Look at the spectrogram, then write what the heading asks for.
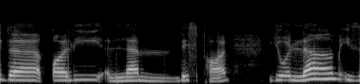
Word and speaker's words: قليلا: قليلا Yes, now hear yourself the way you are pronouncing the la, the ah sound, the lightness in it.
